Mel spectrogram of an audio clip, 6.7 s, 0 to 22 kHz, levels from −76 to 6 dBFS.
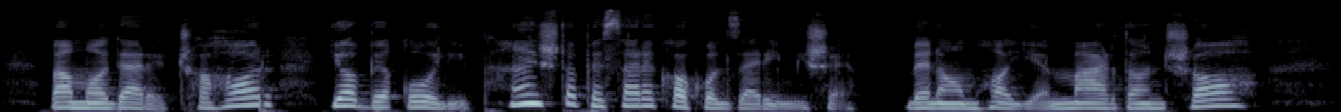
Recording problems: none

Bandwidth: 14.5 kHz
